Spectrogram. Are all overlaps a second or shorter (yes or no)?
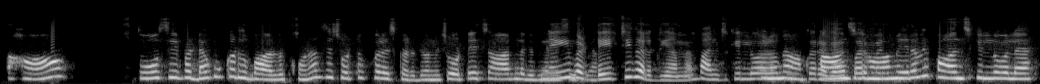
no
